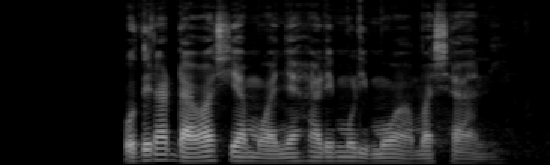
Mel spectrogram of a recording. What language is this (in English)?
Kikuyu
